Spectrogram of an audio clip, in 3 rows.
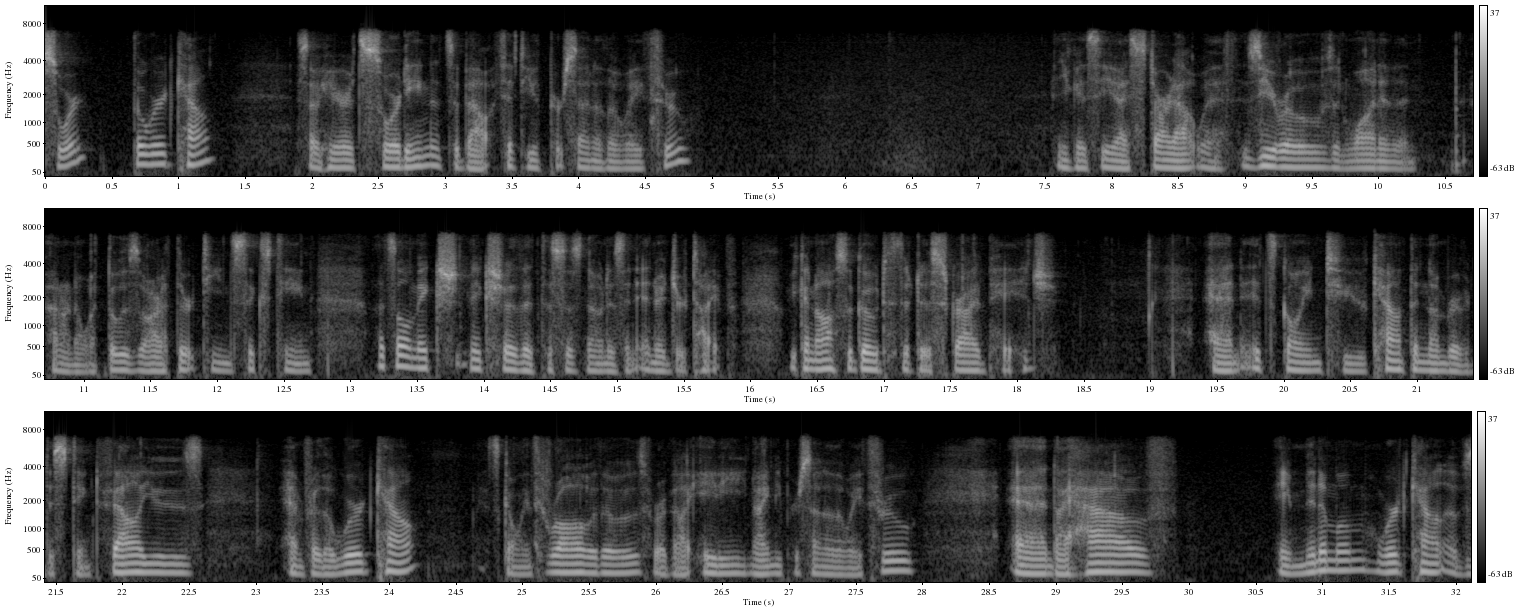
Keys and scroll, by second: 13.8 shift+#, 17.6 shift+i.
